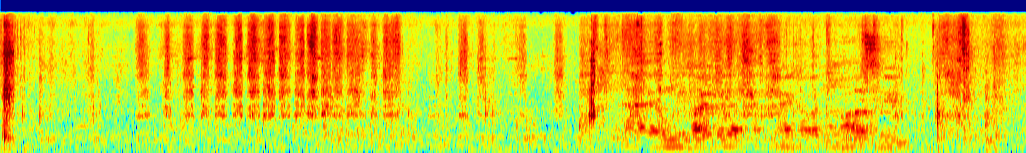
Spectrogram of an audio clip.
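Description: A cloth rubs over a wooden surface.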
